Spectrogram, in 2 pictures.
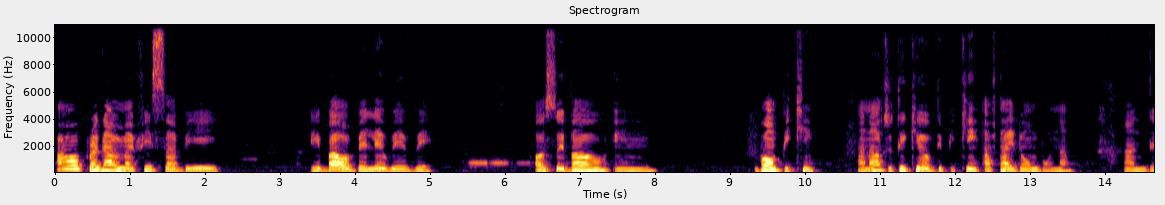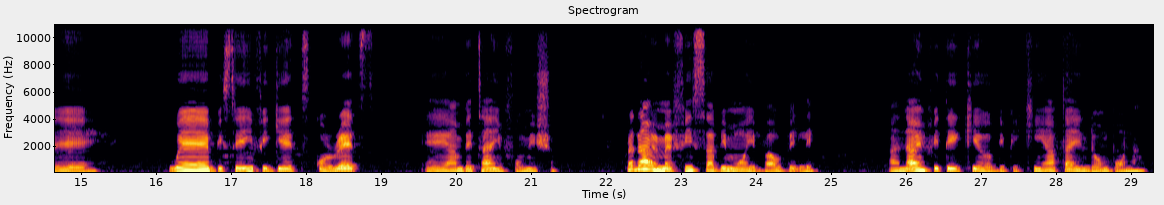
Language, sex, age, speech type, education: Nigerian Pidgin, female, 30-45, spontaneous, tertiary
